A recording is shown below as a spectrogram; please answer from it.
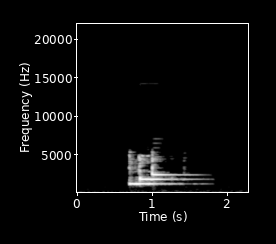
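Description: Phone pronunciation-practice app's success chime: three quick rising notes that ring on together and fade, sounding about a second in. It marks the spoken word being scored as correct ("Excellent!").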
